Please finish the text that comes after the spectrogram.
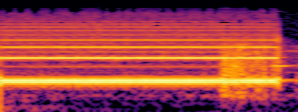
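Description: A continuous telephone dial tone hums loud and steady, then cuts off with a short click near the end.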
